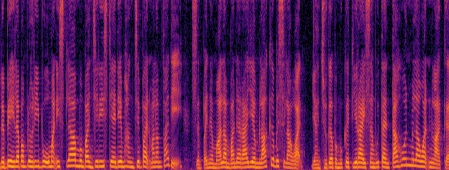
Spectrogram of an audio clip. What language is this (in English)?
Malay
